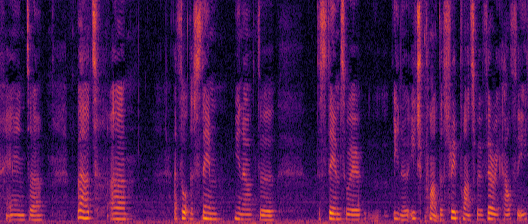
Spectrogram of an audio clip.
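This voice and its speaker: A woman at medium pitch speaks at a very slow pace, with fairly even intonation and long, frequent pauses. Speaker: home gardening vlogger. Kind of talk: voiceover narration. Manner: hesitant, many fillers.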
